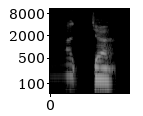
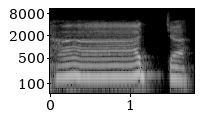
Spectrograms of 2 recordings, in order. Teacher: Kalau aku contohkan mungkin kayak haja. Jadi panjang 6 harokat atau 6 ketukan, lalu ditekan karena ada tasdid, lalu dibaca huruf setelahnya. Jadi nggak langsung haja, nggak gitu, tapi haja, ada ditekannya. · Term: mad lazim musakol kalimi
